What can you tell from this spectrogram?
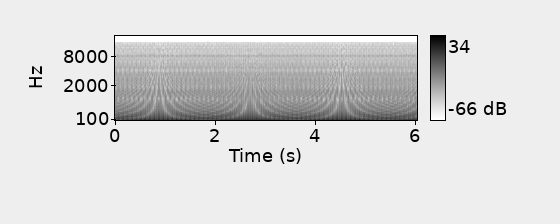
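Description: Amiga demo soundtrack music: a low, sustained synthesizer drone with a wavering, beating shimmer in its overtones, swelling and ebbing about every two seconds.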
